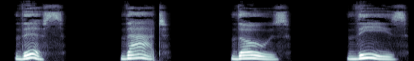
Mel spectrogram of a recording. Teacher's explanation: your tongue touch your teeth lightly, but use your voice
